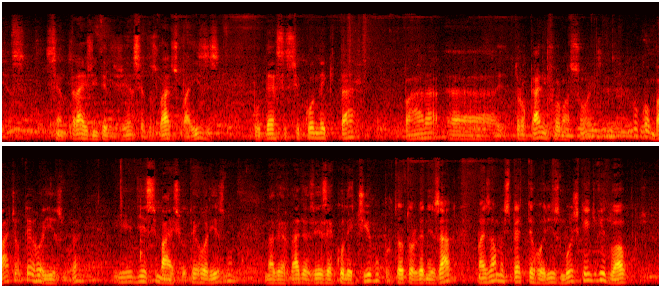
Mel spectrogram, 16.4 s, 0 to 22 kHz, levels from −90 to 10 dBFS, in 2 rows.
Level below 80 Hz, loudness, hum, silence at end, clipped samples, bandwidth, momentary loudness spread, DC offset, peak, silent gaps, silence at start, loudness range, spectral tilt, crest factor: -72 dBFS; -30 LUFS; none; 0 s; under 0.1%; 15.5 kHz; 11 LU; under 0.1%; -8 dBFS; none; 0 s; 4 LU; -5 dB/octave; 22 dB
